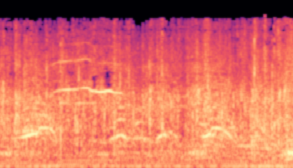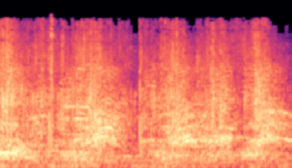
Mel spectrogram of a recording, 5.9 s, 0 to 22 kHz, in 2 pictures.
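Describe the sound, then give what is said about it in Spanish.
A large crowd outside a polling station at the Ensenyament department building shouts pro-independence chants at 9 p.m. as voting closes. Voices rise and fall in loud, overlapping waves with clapping mixed in, sustained throughout with no clear words standing out. “A las 9 de la noche, cuando ha concluido esta jornada de votación, se han escuchado gritos a favor de la independencia.”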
